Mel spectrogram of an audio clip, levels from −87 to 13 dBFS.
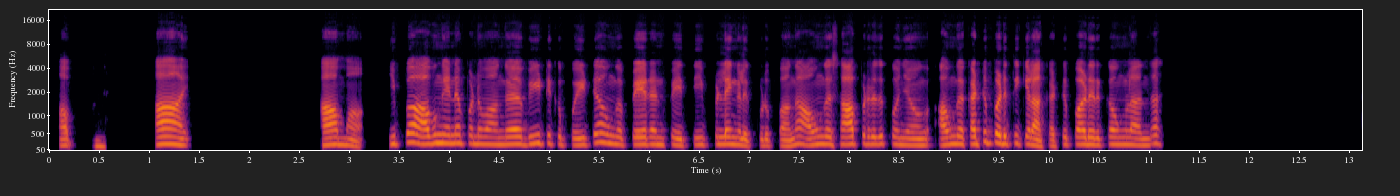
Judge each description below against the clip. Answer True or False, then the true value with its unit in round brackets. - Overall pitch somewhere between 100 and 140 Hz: False (200 Hz)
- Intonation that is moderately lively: False (2.3 semitones)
